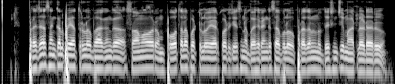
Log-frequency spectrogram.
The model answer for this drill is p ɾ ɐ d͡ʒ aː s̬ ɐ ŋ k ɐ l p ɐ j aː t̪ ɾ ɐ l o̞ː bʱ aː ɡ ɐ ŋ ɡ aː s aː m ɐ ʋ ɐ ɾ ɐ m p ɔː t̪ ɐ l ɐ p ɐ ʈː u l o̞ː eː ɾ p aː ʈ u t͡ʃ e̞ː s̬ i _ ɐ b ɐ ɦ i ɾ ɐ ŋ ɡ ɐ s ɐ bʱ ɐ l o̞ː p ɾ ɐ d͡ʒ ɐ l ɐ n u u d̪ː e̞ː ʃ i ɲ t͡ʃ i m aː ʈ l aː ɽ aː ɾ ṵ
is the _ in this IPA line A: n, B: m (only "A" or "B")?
A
